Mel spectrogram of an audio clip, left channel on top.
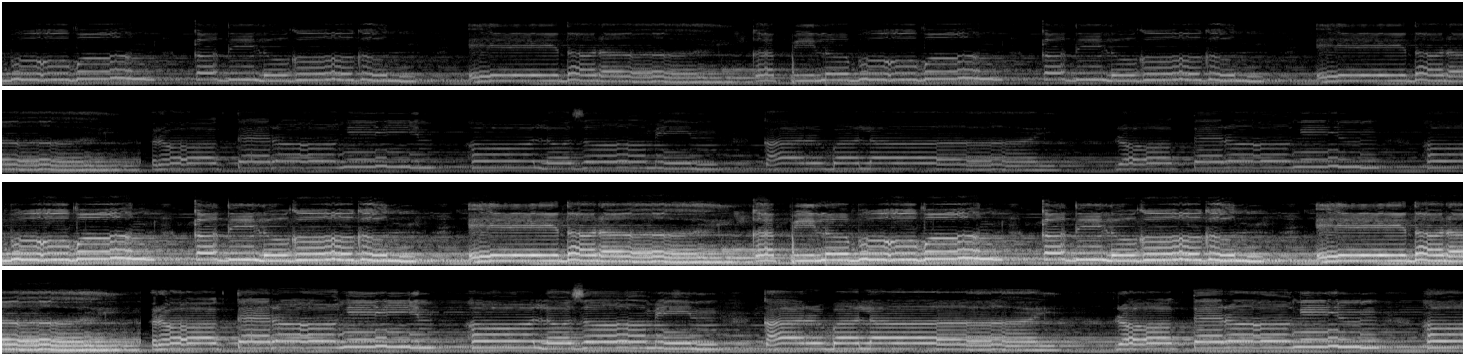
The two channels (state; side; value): quieter; left; 16.2 dB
